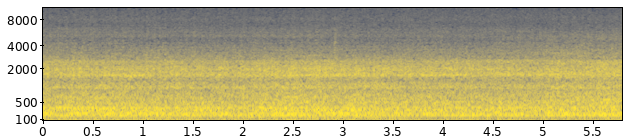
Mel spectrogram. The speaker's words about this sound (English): The enormous car drives along a straight, tree-lined road past an observation tower in a field.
